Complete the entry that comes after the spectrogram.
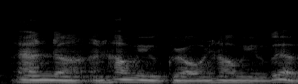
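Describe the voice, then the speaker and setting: A man with a very deep, low pitch speaks in fairly even intonation. Audible room echo and noticeable background noise surround him. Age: 80s+. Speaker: spiritual talker sharing life insights. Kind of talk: reflective monologue. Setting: sitting, solo recording. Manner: halting, many fillers; slow, ruminative.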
